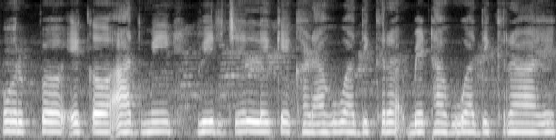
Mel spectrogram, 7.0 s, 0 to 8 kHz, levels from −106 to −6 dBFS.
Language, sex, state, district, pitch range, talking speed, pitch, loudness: Hindi, female, Gujarat, Gandhinagar, 190-200 Hz, 130 wpm, 195 Hz, -16 LUFS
